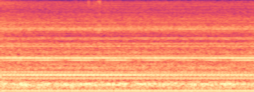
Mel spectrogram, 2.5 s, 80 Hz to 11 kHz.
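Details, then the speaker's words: Clausing 5913 lathe variable speed drive, after new belts and bleeding the hydraulics, partly disassembled and not bolted down: a steady fine hum with a low drone, a vibration felt through the floor; source unconfirmed, possibly the upper belt or clutch. "a real fine vibration you can actually feel it in the floor just a little bit because we're not bolted down"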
